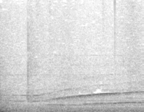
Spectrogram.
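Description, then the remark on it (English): Two ambulances' sirens wail steadily, the tone sliding slowly upward, fairly loud, with low traffic rumble underneath and no one speaking. “It's two ambulance”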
